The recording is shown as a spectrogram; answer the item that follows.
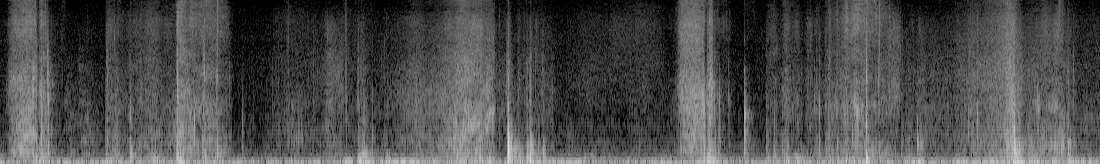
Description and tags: Snöra upp skor
The sound of me lacing my shoes.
